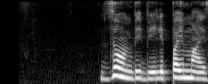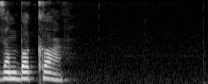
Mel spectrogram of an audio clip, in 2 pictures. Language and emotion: Russian, angry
